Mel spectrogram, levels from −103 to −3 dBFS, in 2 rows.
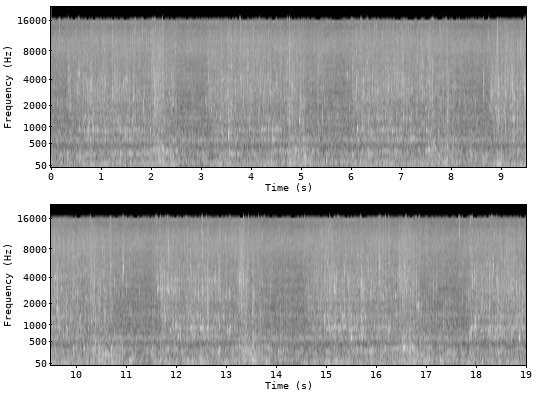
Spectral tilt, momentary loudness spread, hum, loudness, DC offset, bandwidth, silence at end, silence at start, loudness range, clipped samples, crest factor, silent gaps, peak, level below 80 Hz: -0.5 dB/octave; 5 LU; none; -22 LUFS; under 0.1%; 17 kHz; 0 s; 0 s; 1 LU; under 0.1%; 24 dB; none; -2 dBFS; -44 dBFS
